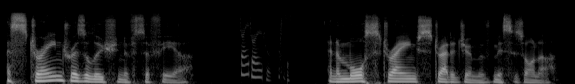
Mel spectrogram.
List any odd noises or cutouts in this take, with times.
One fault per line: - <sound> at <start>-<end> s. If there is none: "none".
- chirp at 2.4-2.9 s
